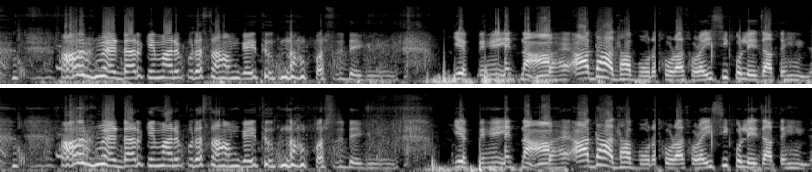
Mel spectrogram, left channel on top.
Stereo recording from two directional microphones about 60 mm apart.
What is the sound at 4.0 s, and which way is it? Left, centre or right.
Speech, right.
